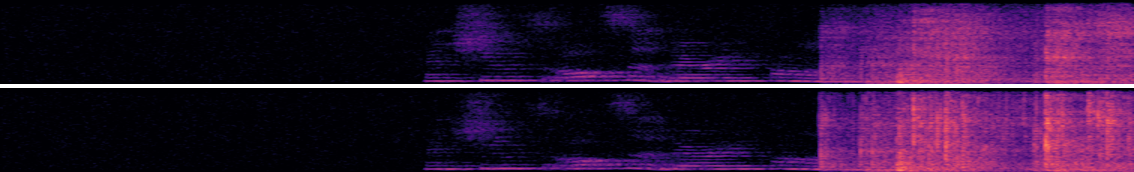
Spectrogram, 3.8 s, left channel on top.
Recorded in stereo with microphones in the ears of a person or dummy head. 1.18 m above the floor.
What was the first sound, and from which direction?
A woman speaking, 30° left (ahead or behind).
